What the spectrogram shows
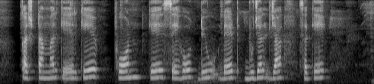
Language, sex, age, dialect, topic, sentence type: Maithili, female, 18-24, Bajjika, banking, statement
